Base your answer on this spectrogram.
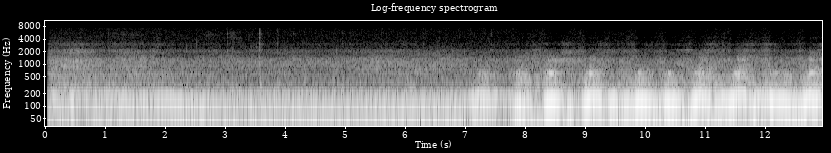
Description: When the RPM gets between 2,000-3,000 you will hear a rattle noise. That isn't the exhaust or vibration of the engine/compartments, etc. That's like piston slap or something in the engine.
